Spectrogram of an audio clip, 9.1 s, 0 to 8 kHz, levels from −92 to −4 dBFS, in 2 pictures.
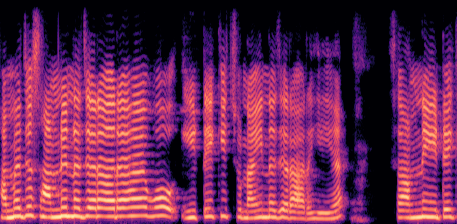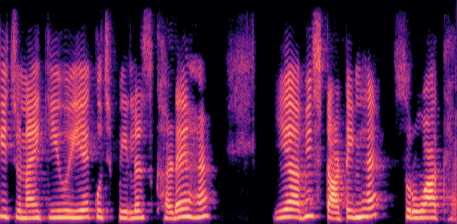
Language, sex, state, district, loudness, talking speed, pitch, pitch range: Hindi, female, Bihar, Sitamarhi, -15 LUFS, 210 wpm, 260 Hz, 240-285 Hz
